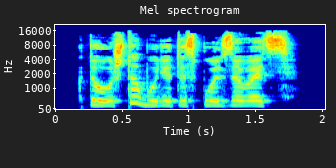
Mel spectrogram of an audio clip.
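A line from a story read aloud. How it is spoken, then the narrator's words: Snorting. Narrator (Russian): Вампир хмыкнул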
